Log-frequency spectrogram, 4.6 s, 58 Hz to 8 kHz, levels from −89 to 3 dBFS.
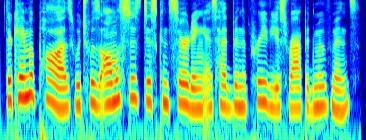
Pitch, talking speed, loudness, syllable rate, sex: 205 Hz, 210 wpm, -18 LUFS, 6.0 syllables/s, female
